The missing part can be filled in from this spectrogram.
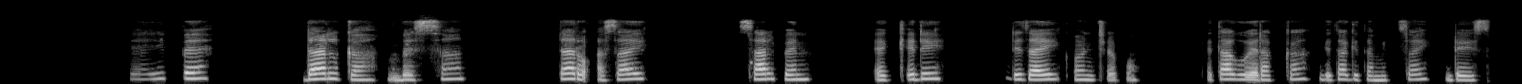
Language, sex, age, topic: Gamo, female, 36-49, government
